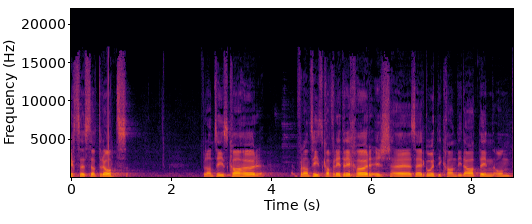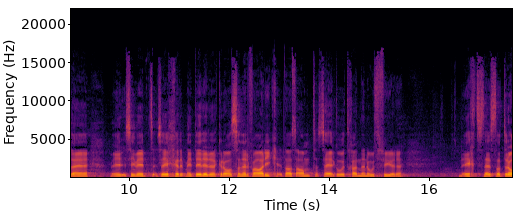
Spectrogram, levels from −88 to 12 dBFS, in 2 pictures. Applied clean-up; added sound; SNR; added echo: none; none; none; none.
